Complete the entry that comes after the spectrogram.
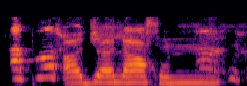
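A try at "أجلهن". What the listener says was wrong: Try a bit more of a nasal sound. Ajalahun.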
